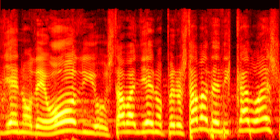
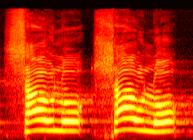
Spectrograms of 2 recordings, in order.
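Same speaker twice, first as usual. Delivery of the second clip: a raised, calling voice from above; voice from heaven; 4 semitones higher, much slower than usual. A narrator's reading. Heavenly voice calls to Saulo on the road, lightly raised. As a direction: call out the name as a heavenly voice. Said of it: "oye una voz que le dice".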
